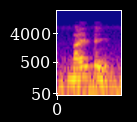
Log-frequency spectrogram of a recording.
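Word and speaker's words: knitting: एन जी ठीक है के बोलने के टाइम प के नहीं बोलना है डायरेक्ट एन से स्टार्ट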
